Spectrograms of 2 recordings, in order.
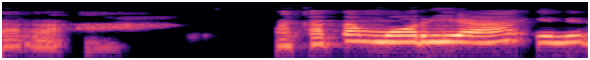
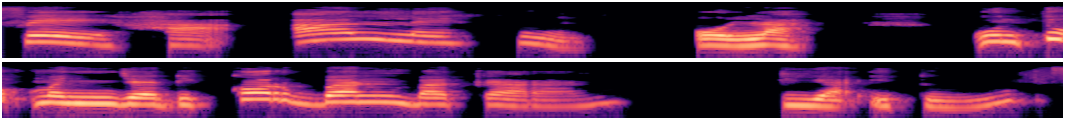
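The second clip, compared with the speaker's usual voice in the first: very slow, drawn-out reading; God slowly giving a painful command; slow gentle; much slower than usual. Acted. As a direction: spell out the heavy order slowly. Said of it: "Ngomongnya pelan-pelan".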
